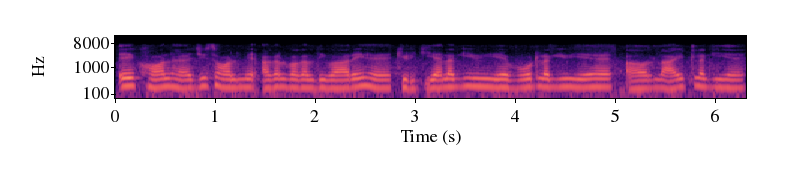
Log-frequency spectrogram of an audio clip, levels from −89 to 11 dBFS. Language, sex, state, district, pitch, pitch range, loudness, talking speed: Hindi, female, Goa, North and South Goa, 185 Hz, 175-190 Hz, -24 LUFS, 210 wpm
